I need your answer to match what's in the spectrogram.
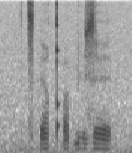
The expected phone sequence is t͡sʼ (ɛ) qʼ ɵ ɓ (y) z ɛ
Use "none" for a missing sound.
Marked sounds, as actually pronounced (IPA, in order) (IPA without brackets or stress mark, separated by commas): ɛ, y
